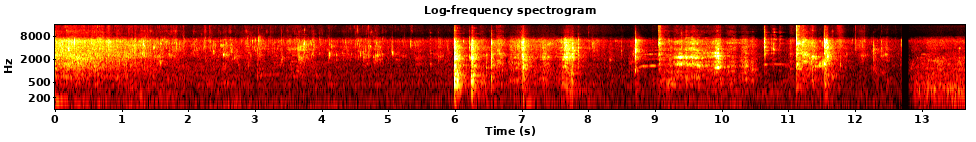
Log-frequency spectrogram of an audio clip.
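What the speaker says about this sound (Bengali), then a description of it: "এবার আমি গরম জল দিয়ে দেবো।" Hot water pours into a cooking pot of potatoes and desi chicken curry, a hissing, splashing stream with scattered drips and sharper splashes that grow busier partway through.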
